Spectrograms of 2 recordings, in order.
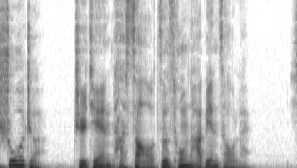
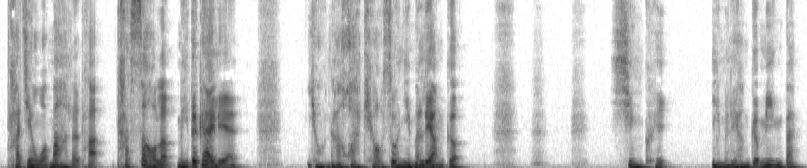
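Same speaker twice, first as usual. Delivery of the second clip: still angry; 5 semitones higher than usual. Acted. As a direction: still fuming as you explain. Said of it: "鸳鸯气得还骂". (余怒未消地数落)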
